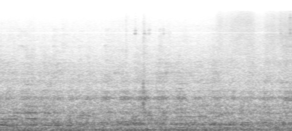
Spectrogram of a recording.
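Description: A small toy skids across a hard floor.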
